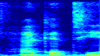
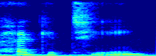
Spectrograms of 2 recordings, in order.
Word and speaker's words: Hecate: Hecate is the more contemporary pronunciation. But since I have Hecate, and she was named after Hecate, I had to do this one.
